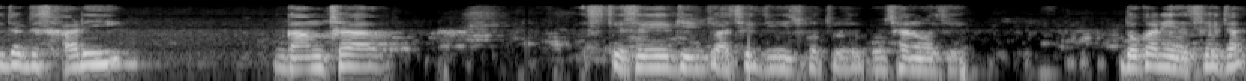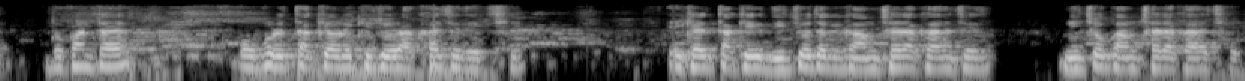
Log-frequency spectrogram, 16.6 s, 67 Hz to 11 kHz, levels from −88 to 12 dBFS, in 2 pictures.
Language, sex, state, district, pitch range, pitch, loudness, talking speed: Bengali, male, West Bengal, Purulia, 155-185 Hz, 165 Hz, -16 LUFS, 120 wpm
